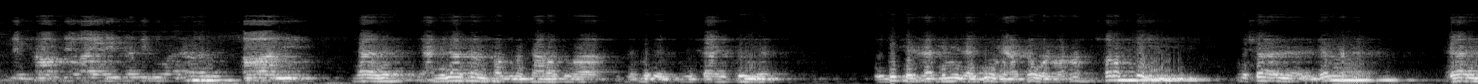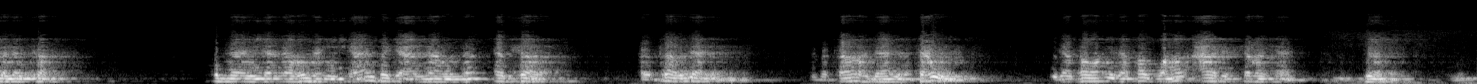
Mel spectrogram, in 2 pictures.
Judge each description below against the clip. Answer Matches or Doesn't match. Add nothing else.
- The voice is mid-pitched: Matches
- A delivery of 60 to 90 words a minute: Matches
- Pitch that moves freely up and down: Matches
